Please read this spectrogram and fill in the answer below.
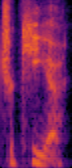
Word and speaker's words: trachea: And so the thyroid gland is just below that, and it overlies the windpipe, also known as the trachea, or you may hear it called trachea. That's more of a European pronunciation.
